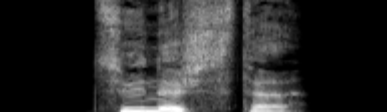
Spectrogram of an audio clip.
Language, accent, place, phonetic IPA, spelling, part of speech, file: German, Germany, Berlin, [ˈt͡syːnɪʃstə], zynischste, adjective, De-zynischste.ogg
- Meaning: inflection of zynisch: 1. strong/mixed nominative/accusative feminine singular superlative degree 2. strong nominative/accusative plural superlative degree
